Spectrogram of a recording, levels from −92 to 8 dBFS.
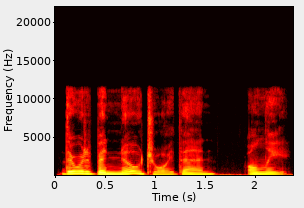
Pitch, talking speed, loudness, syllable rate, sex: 200 Hz, 200 wpm, -18 LUFS, 5.1 syllables/s, female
